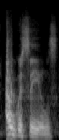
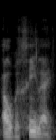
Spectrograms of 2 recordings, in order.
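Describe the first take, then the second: First: The word is said with an English pronunciation. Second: The word is said with a Spanish pronunciation. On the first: "as they are pronounced in England" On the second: "you listen to the, the Spanish guys, and it's something along the lines of"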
